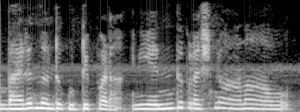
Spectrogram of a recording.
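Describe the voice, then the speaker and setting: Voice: high-pitched, fairly even intonation, quick pace, slight background noise, natural voice. A child voicing an irritable middle-aged mother who nags and scolds her family in a comedy skit. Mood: scolding. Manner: sharp, nagging, complaining tirades. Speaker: comedy sketch actor.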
